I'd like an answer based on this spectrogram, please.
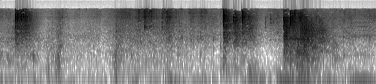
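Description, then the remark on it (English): Dice clatter and rattle in a few quick bursts as they are handled, with scraping and clicking between them and no voices. “take a look at some of these dice”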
